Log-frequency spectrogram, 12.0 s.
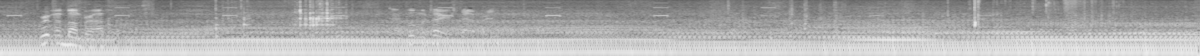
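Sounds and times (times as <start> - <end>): rotary engine idling: 0.0 - 12.0.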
